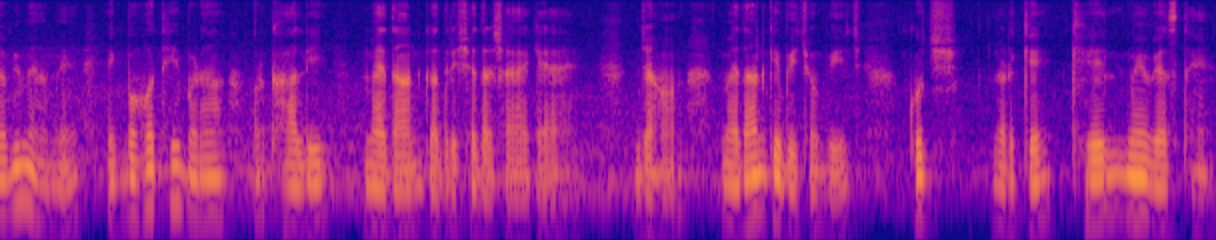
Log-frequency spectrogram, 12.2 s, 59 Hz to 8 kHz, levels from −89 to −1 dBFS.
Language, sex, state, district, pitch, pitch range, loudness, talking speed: Hindi, male, Bihar, Kishanganj, 105 Hz, 90-110 Hz, -34 LUFS, 135 wpm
